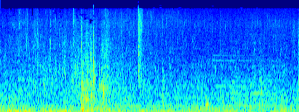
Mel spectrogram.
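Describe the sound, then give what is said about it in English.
A rowing boat rowed by a blind woman moves through water with a steady wash of splashing and wind, broken by a couple of brief sloshing surges like oar strokes. No voices are heard. “It's the only time in my waking hours that I can forget that I'm blind is when I'm in a boat rowing, because it's all about the feel, the sound.”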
